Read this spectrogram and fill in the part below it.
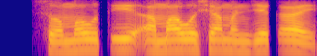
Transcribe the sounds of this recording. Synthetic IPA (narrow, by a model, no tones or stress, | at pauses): sɔməwt̪iːamaʋəɕam̤əɳd͡zekaj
